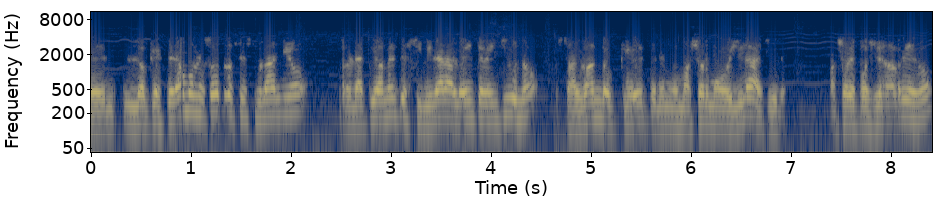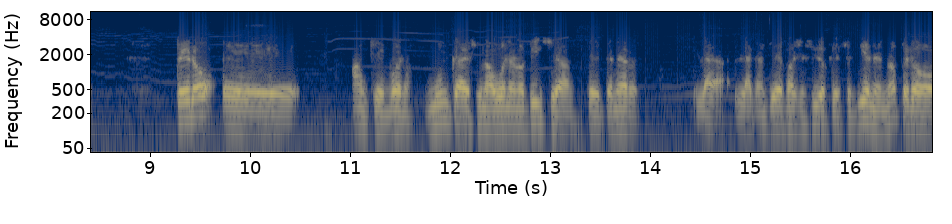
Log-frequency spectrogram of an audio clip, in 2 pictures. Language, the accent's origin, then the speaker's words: Spanish; Argentina; Deberíamos alegrarnos como argentinos que tengamos menos fallecidos.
